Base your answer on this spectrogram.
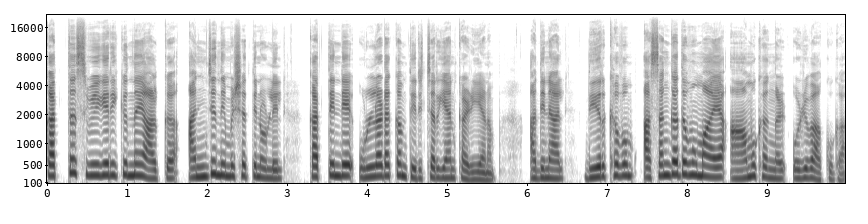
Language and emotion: Malayalam, neutral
